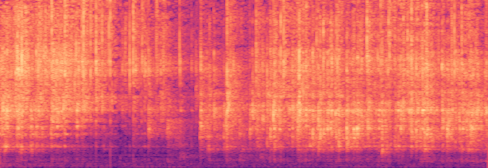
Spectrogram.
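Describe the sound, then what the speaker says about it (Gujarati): Mustard seeds and cumin sizzling in hot oil in a pan, a steady bright crackling hiss with faint popping and a brief dip before the frying noise swells again, close and continuous. "હવે આપણે તેમાં રાઈ અને જીરું નાખીશું."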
